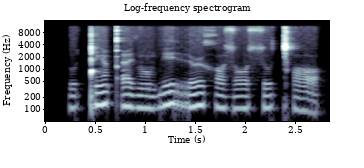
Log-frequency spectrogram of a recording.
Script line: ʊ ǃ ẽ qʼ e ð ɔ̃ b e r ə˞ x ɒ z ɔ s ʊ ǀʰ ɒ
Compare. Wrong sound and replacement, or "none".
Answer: none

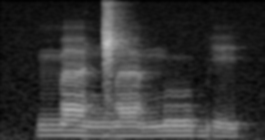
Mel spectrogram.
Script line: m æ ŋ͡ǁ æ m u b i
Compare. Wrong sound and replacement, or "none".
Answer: none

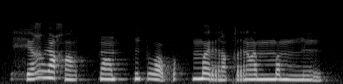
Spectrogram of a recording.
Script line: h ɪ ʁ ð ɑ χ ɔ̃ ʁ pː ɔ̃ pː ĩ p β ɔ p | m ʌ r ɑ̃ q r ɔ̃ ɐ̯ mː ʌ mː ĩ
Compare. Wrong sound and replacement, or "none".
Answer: none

